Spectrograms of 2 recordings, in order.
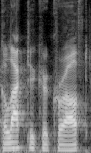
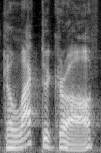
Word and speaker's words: Galacticraft: side there's one thing I don't like about Galactica craft I did it again I said it wrong again Galacticraft to correct myself I'm going to have to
